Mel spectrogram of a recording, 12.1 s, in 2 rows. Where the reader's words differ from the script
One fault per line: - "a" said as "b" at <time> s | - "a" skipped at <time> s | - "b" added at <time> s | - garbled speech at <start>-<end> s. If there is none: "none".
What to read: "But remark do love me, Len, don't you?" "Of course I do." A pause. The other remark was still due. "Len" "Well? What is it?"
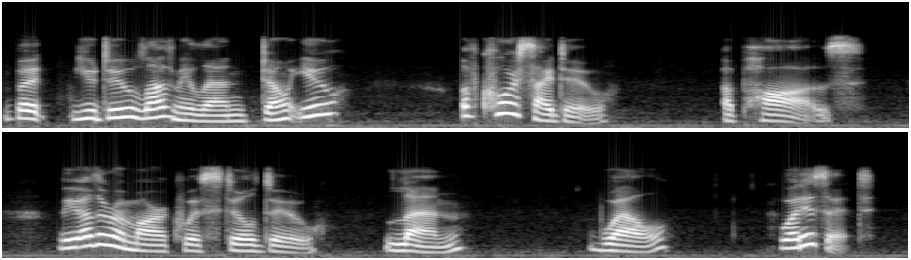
- "remark" said as "you" at 0.5 s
